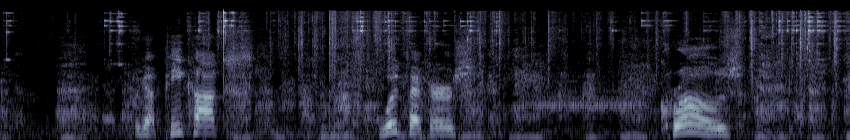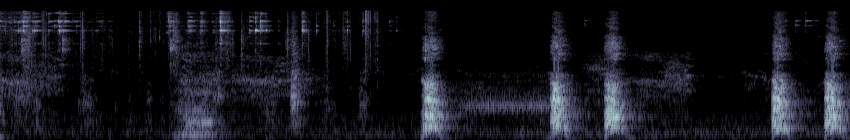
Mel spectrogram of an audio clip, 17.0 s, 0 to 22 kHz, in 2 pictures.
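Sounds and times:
dog barking: 12.7s - 13.0s, 14.0s - 14.9s, 16.2s - 17.0s.

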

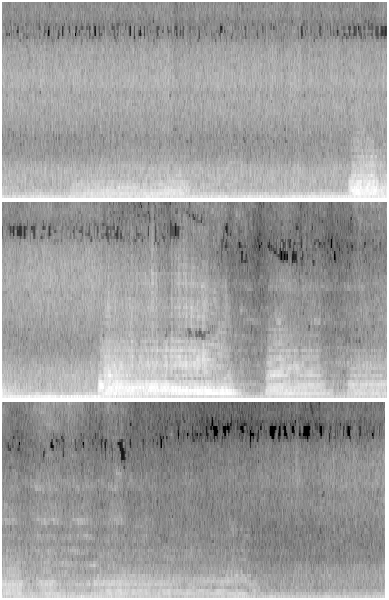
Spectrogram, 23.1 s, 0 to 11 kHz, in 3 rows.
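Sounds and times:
low rumble of train: 0.0s - 23.0s
train horn blasts: 1.3s - 4.0s, 6.9s - 8.1s, 9.6s - 20.6s.

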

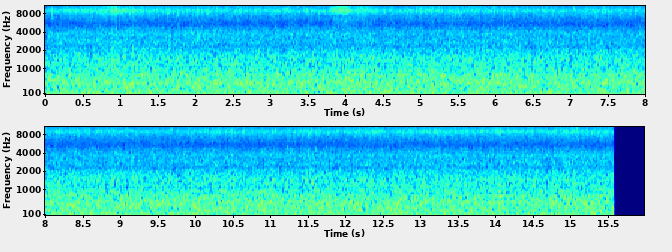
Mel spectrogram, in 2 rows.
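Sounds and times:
tractor-driven thresher running: 0.0s - 15.6s.

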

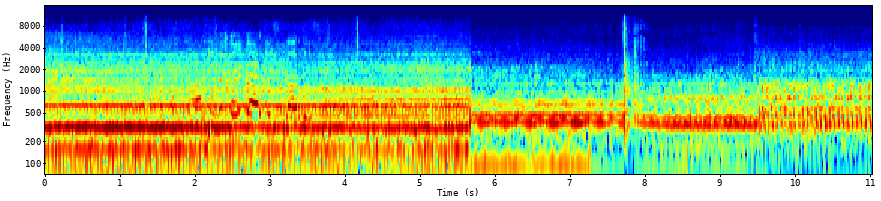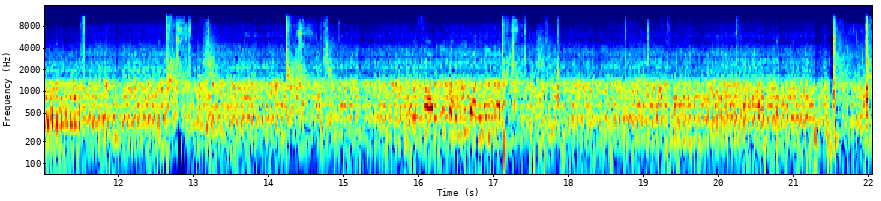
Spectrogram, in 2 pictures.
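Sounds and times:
speedboat motor running: 0.0s - 22.0s
shotgun shots: 7.7s - 8.1s, 12.6s - 13.5s, 14.2s - 15.1s, 17.1s - 18.0s, 21.5s - 22.0s.

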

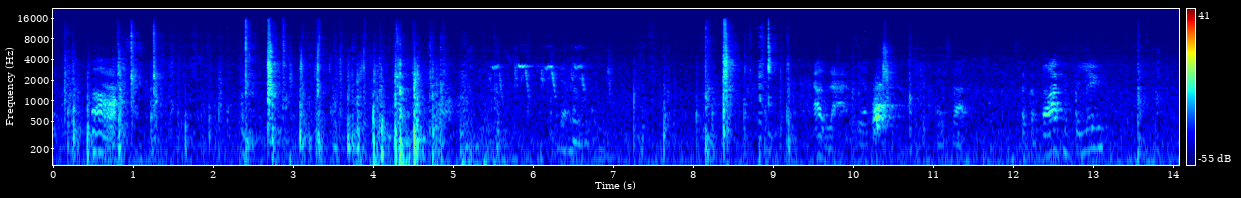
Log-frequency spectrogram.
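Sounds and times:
footsteps: 0.0s - 5.7s, 7.0s - 11.0s
bird chirping: 5.1s - 7.2s.

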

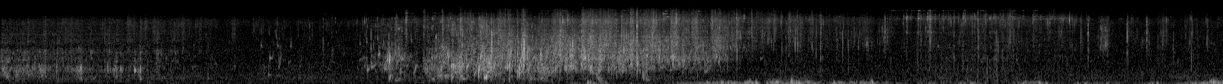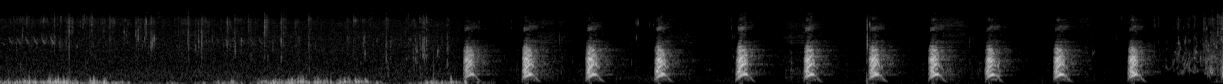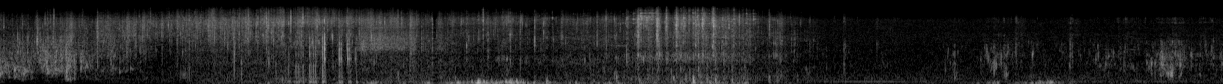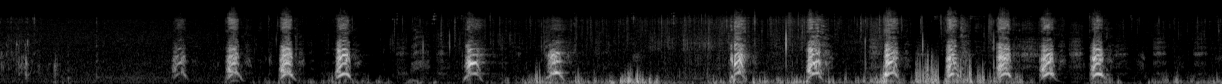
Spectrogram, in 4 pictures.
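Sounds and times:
dog barking: 16.9s - 23.8s, 38.4s - 40.3s, 41.3s - 41.6s, 42.2s - 42.4s, 44.0s - 44.2s, 44.8s - 47.8s.

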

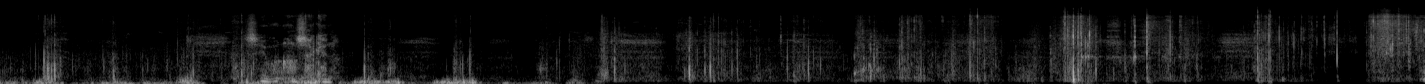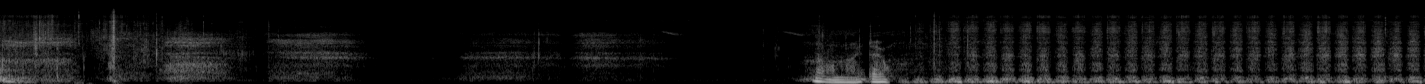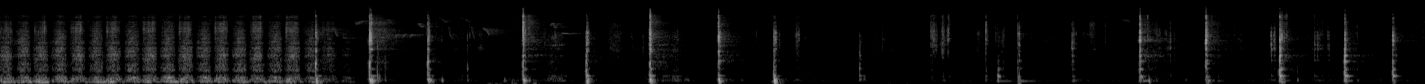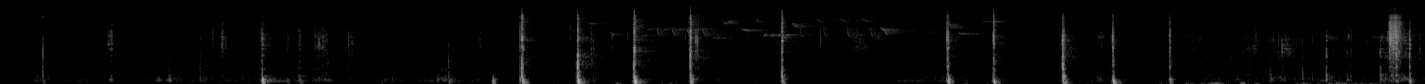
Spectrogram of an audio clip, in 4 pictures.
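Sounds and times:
hand saw cutting wood: 23.3s - 32.3s
hatchet striking wood: 23.6s - 33.0s, 33.7s - 36.4s, 39.9s - 42.6s, 47.9s - 49.9s, 52.2s - 54.6s.

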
